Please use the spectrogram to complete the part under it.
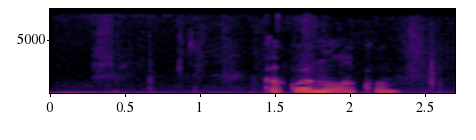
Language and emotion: Russian, neutral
